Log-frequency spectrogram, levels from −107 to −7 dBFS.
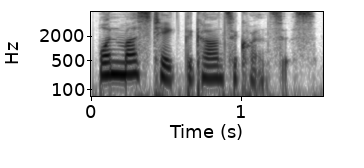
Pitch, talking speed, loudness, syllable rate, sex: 210 Hz, 195 wpm, -19 LUFS, 6.2 syllables/s, female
